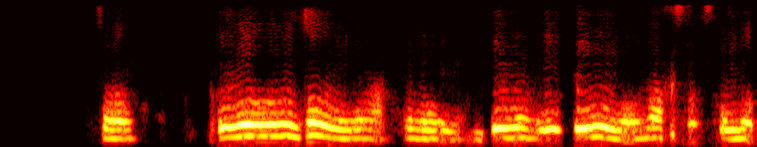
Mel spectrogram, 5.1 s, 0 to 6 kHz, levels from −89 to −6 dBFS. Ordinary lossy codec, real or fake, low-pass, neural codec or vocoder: AAC, 24 kbps; fake; 5.4 kHz; codec, 16 kHz, 1 kbps, FreqCodec, smaller model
